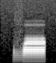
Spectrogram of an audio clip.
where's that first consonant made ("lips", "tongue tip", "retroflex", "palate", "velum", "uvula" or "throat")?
lips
